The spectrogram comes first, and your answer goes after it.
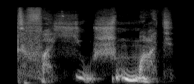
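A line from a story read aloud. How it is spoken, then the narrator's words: Whisper. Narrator (Russian): прошептала я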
